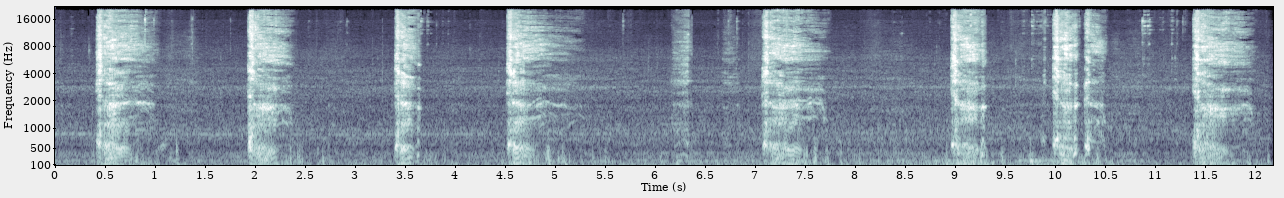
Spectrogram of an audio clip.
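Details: About nine harsh coughs in twelve seconds, some in quick pairs, over steady car road noise, during a series of coughing attacks on the way to the ER; coughing fit.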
